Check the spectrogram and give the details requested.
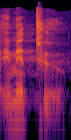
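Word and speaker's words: אמת: 라고 합니다 헤세드 와의 매트위에 요에 매트 한번 발음 해보시죠 에 매트 매트 라는 말은 하나님은 페이스풀 에 한번 약속하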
